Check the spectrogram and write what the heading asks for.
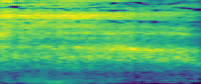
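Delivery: evil, low, creaky, demonic groaned ah.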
